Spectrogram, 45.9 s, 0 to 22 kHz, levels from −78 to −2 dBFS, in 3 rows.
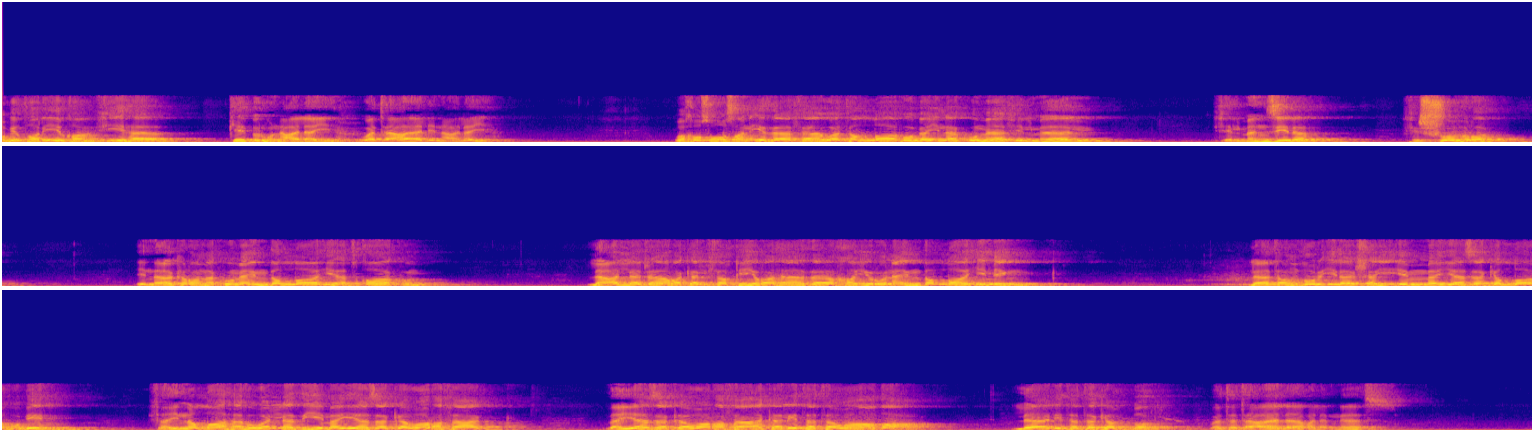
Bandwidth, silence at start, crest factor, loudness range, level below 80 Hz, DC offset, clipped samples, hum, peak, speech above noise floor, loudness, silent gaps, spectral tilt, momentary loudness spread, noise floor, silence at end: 7.6 kHz; 0 s; 12 dB; 5 LU; -40 dBFS; under 0.1%; under 0.1%; none; -2 dBFS; 27 dB; -12 LUFS; none; -6 dB/octave; 12 LU; -38 dBFS; 0 s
